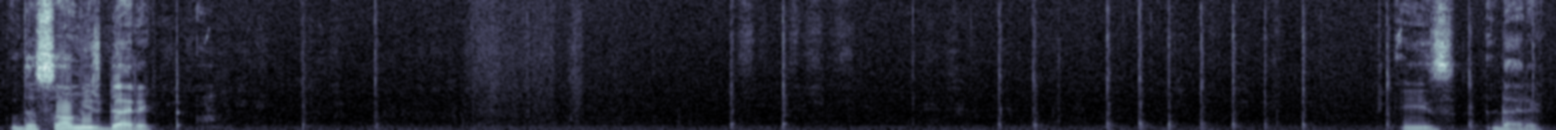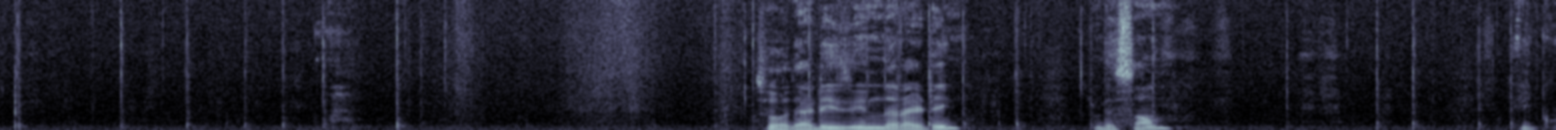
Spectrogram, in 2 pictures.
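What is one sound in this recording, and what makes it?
A pen taps and scratches softly on a writing tablet.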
